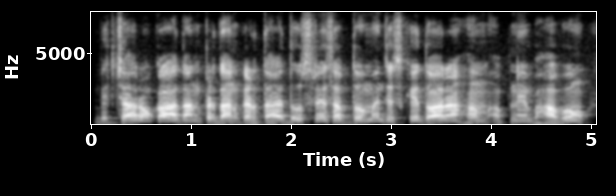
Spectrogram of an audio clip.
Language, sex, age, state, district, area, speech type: Hindi, male, 30-45, Rajasthan, Jaipur, urban, spontaneous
